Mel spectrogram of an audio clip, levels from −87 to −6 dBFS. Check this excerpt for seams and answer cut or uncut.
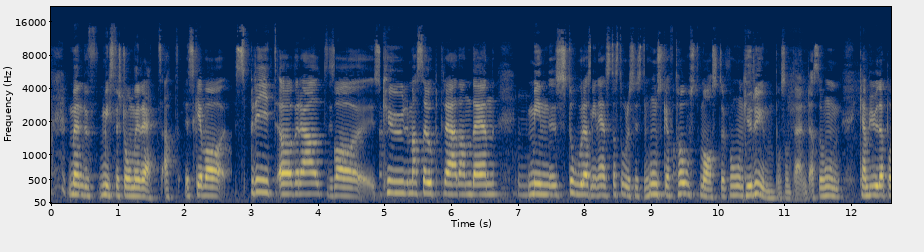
cut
